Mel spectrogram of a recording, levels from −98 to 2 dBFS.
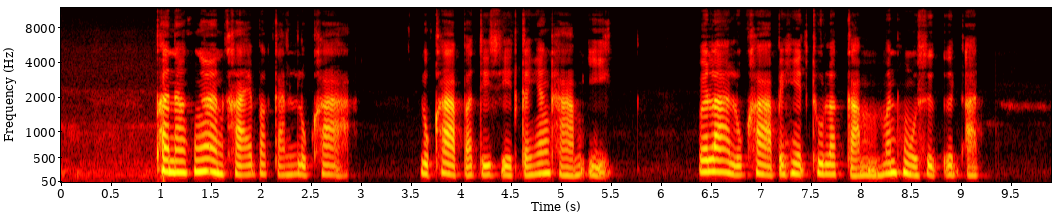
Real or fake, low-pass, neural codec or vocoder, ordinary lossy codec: fake; none; vocoder, 24 kHz, 100 mel bands, Vocos; none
